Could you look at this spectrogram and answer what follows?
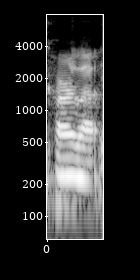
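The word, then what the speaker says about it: Carlisle: And you don't spell Carlyle with a Y in this case. You spell it with an I-S. – Yeah. – So a silent S in there. But Thomas John Carlyle, it is a great little poetry book.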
